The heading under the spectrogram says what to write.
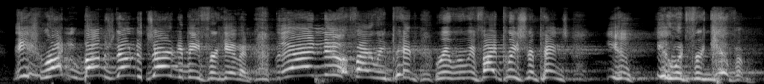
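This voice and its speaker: A man speaks at a moderate pace in a raised, projected voice, his pitch extremely high and swinging very widely. Noticeable background noise runs behind him. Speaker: pastor. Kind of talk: sermon and spoken prayer. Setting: church with congregation. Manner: fervent.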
